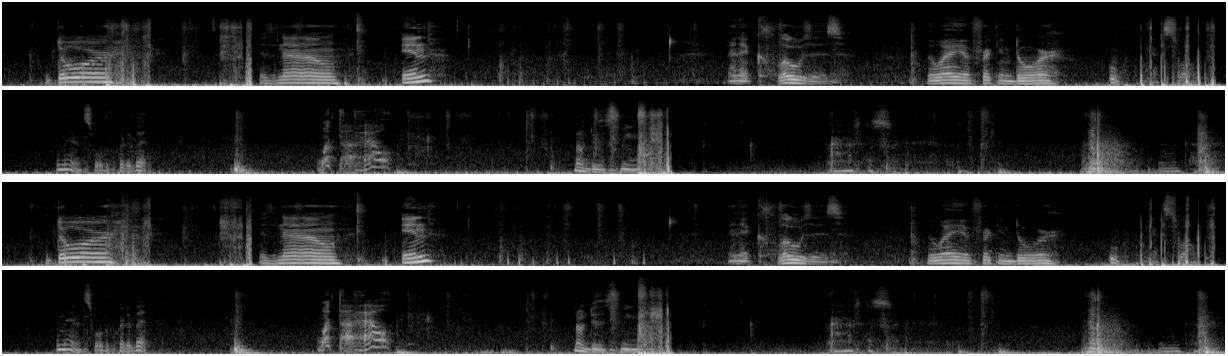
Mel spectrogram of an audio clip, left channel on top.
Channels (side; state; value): both; normal; correlation 0.74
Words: the door is now in, and it closes the way a freaking door. Ooh, it got swelled. Oh man, it swelled quite a bit. What the hell? Don't do this to me now.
